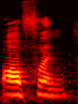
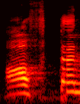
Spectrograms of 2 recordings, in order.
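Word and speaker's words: often: अक्सर या प्राय, उसके लिए ऑफन। यहाँ पर टी साइलेंट होता है, बोला जाता है ऑफन, ऑफ्टन नहीं, ऑफन।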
